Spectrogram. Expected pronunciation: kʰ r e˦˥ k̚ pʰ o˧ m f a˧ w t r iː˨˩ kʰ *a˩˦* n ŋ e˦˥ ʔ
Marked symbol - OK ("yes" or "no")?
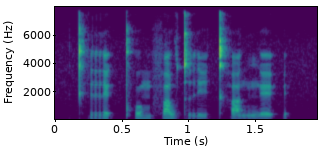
yes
